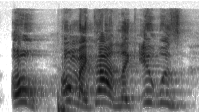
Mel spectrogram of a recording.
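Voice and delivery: a rush of memory bursting out; sudden excitement. Real, not acted. Guest suddenly remembering the tour, excited burst.

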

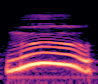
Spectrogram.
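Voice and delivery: long, drawn-out moo; storybook cow sound, held long. A narrator's reading. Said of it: "said Emily".

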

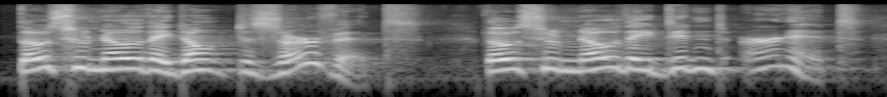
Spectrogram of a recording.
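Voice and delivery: ordinary talk, nothing marked

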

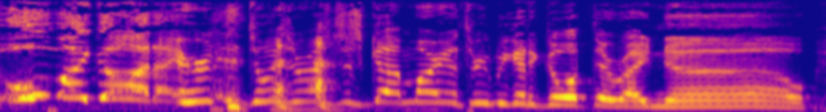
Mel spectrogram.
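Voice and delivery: high-pitched, hammed-up excited kid on the phone; Rusty, frantic with excitement. Buddy phoning a friend about Mario three arriving, hammed-up excitement. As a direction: mimic a breathless-with-news buddy, pitch way up then falling.

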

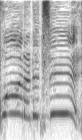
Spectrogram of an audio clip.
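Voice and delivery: high, innocent what-me protest; defensive protest. Retold or imitated. Husband to yelling wife, high innocent protest. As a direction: play dumb, pitch way up.

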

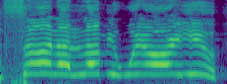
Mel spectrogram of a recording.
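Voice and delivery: loud, high, pleading shout; father calling for his buried son; desperate shouting. Acted. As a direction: yell it into the rubble. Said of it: "calling for his son".

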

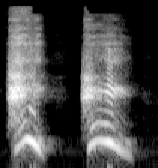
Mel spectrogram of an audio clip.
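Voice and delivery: put-on high, bright call to get a kid's attention. Teacher calling a second grader over, high call.

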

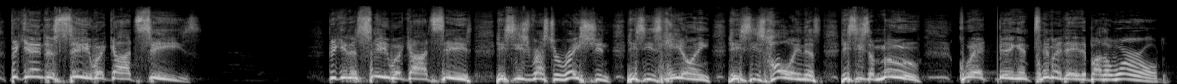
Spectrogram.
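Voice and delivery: high, ringing exhortation in punched phrases; excited preaching. Real, not acted. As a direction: urge the congregation on at full fervour. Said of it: "sometimes I get excited".

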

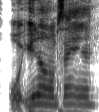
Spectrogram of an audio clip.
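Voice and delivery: ordinary talk, nothing marked

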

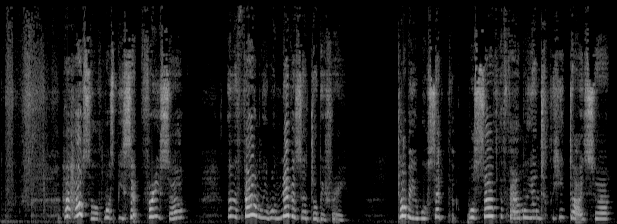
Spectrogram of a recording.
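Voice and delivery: very high, loud squeaky elf; Dobby. A narrator's reading. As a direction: answer in a squeaky falsetto. Reader acting Dobby's answer.

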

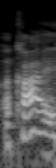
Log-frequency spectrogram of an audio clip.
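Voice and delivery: acai said uh-KAI; hard k in the middle of acai; crunchy pronunciation. Shown as a demonstration. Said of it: "That's crunchy to me".

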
